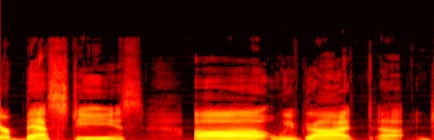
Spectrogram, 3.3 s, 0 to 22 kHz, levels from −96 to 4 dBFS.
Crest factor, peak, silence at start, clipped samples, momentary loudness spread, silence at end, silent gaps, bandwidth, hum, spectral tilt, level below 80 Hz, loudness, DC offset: 16 dB; -8 dBFS; 0 s; under 0.1%; 13 LU; 0.05 s; none; 15 kHz; none; -3.5 dB/octave; -70 dBFS; -24 LUFS; under 0.1%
